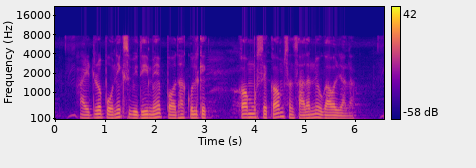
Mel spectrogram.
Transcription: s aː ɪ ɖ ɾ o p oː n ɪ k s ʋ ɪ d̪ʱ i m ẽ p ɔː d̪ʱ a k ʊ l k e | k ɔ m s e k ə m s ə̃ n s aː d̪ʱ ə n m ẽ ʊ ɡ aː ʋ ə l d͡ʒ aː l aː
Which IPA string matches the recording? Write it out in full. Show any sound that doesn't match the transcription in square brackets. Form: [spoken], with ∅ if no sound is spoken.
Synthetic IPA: [h] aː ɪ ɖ ɾ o p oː n ɪ k s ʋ ɪ d̪ʱ i m ẽ p ɔː d̪ʱ a k ʊ l k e | k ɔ m s e k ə m s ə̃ n s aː d̪ʱ ə n m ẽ ʊ ɡ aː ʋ ə l d͡ʒ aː l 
